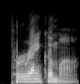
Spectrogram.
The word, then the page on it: parenchyma: American English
